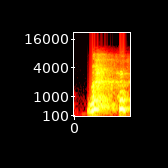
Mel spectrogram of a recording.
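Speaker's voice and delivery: squeaky burst of laughter; high laugh. Real, not acted. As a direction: laugh in disbelief. Refusing the vials.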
